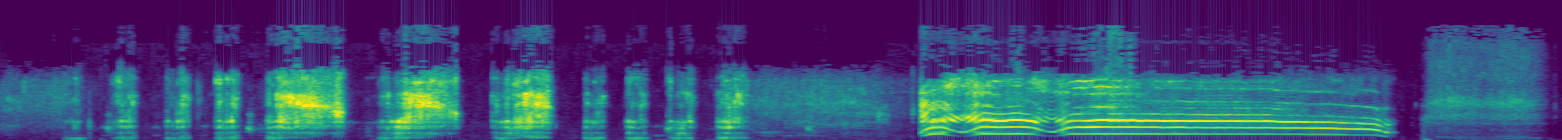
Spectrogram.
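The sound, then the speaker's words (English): In a husband-and-wife farm-animal impression, a voice imitates a pig, first with a quick run of about a dozen choppy grunts, then a long, high, wavering squeal that holds for a couple of seconds before a short final snort. “Okay, so your top five are this one here, the pig.”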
